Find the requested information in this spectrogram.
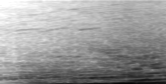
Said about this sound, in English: A car throbbing with music and testosterone, fast and slow-mo at the same time, a retrograde pull of sound, vision and air.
